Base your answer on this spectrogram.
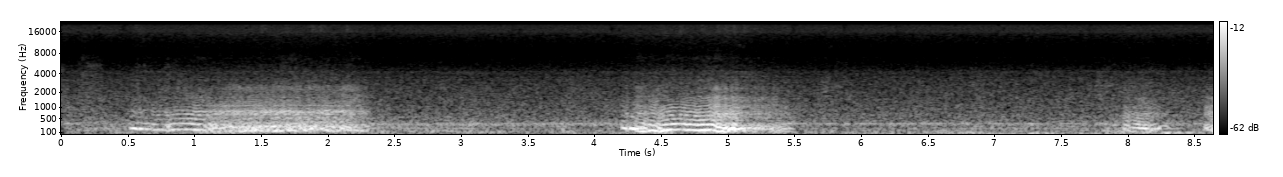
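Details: Domestic cat snoring like an adult: three rough, low, rasping breaths spaced about four seconds apart, each lasting one to two seconds, in an otherwise quiet indoor setting.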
